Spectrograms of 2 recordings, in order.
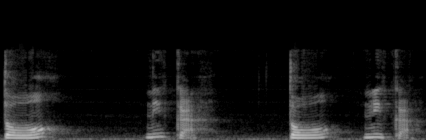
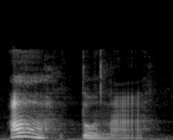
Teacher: You don't put your stress on the to in atona, you go atona. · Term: unstressed syllables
